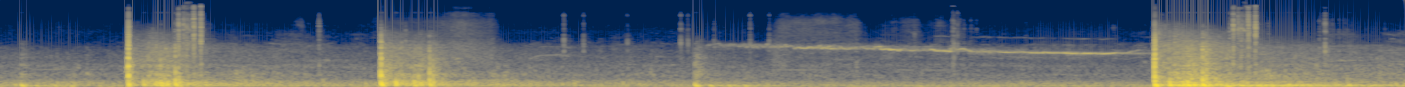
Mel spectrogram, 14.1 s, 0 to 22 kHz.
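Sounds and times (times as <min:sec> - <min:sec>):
sharp firework crackles: 0:03.8 - 0:05.2
firework bursting with deep boom: 0:03.8 - 0:05.3, 0:11.5 - 0:14.0
falling firework whistle: 0:07.0 - 0:12.2.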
